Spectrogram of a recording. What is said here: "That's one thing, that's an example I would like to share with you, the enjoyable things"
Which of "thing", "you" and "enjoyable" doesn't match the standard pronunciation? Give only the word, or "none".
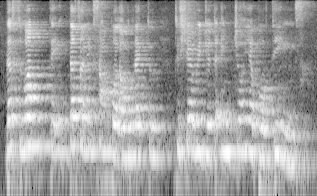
thing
